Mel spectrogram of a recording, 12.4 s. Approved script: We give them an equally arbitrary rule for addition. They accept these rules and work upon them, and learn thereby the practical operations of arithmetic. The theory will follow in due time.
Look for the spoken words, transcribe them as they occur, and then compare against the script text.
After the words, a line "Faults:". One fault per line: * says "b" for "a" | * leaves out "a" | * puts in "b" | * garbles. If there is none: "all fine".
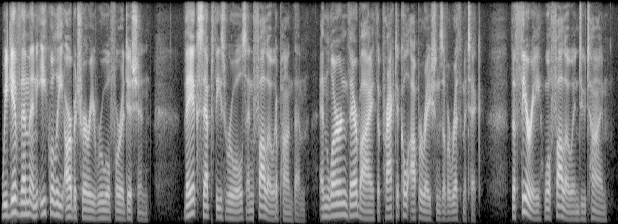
We give them an equally arbitrary rule for addition. They accept these rules and follow upon them, and learn thereby the practical operations of arithmetic. The theory will follow in due time.
Faults:
* says "follow" for "work"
